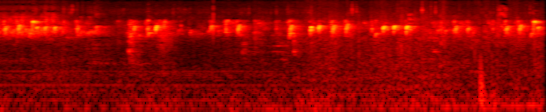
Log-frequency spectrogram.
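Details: Goldfinch batbata song meant to get a silent goldfinch singing. Rapid liquid twitters and tinkling chips run without pause, rising in intensity toward the end, with a faint low hum beneath.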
